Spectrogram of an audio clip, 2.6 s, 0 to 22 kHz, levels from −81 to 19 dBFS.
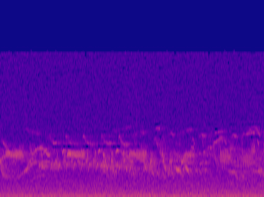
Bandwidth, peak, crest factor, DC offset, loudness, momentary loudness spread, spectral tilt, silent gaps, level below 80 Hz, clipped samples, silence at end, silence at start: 16.5 kHz; -22 dBFS; 14 dB; under 0.1%; -34 LUFS; 2 LU; -4 dB/octave; none; -46 dBFS; under 0.1%; 0 s; 0 s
